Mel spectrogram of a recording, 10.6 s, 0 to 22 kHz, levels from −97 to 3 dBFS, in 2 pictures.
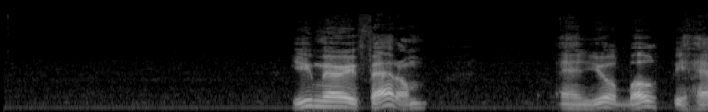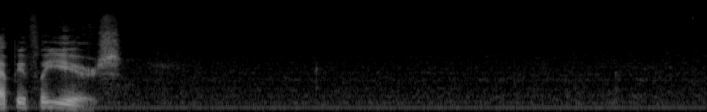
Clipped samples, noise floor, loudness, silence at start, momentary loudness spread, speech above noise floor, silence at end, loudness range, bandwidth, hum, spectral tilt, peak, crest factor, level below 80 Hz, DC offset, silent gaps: under 0.1%; -78 dBFS; -40 LUFS; 2.2 s; 15 LU; 38 dB; 4.4 s; 13 LU; 13.5 kHz; none; -5.5 dB/octave; -20 dBFS; 24 dB; -84 dBFS; under 0.1%; none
